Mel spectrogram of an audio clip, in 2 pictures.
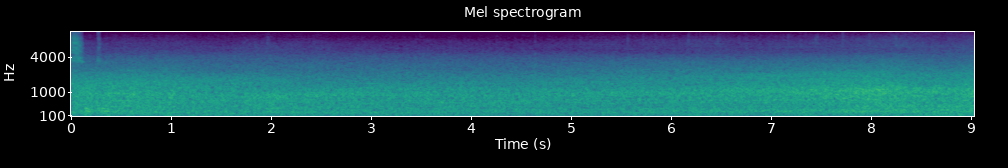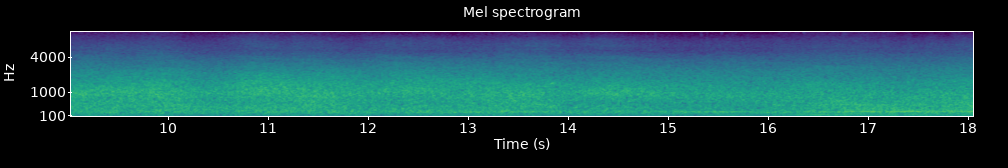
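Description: Steady city street traffic noise that swells for a few seconds around the middle as vehicles pass.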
